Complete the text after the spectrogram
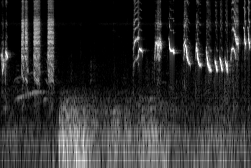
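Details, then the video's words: Greater green leafbird in full ngentrok song for masteran: opening harsh buzzy bursts, a pause with low background rumble, then a quick run of bright whistled notes sliding down, repeated several times a second. "Cucak ijo gacor full tembakan ngentrok"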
